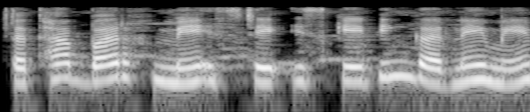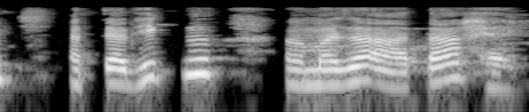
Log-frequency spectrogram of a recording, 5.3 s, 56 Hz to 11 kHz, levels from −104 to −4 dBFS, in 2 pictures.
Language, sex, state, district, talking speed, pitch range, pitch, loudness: Hindi, female, Uttar Pradesh, Varanasi, 135 wpm, 220-270 Hz, 240 Hz, -16 LUFS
